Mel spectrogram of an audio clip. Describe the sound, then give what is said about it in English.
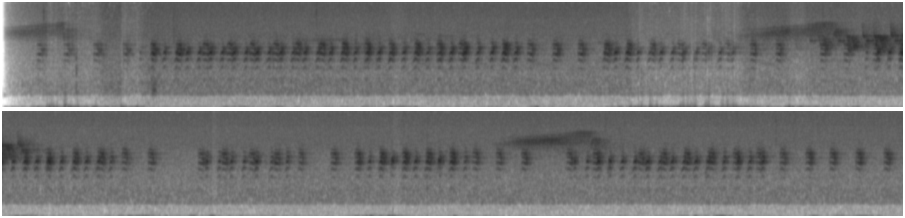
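Bay-breasted warbler song: a series of very high, thin, rapidly repeated notes delivered in several separate phrases, each a brief even trill, sung alone. “Bay-breasted warbler.”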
